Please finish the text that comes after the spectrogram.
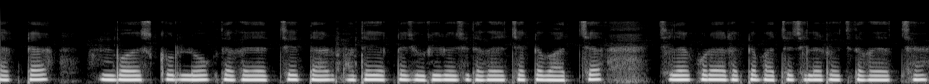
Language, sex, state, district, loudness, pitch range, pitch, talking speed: Bengali, female, Jharkhand, Sahebganj, -13 LUFS, 210-215 Hz, 210 Hz, 140 wpm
